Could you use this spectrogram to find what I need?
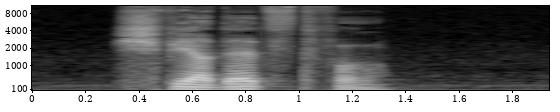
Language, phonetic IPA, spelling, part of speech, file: Polish, [ɕfʲjaˈdɛt͡stfɔ], świadectwo, noun, Pl-świadectwo.ogg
